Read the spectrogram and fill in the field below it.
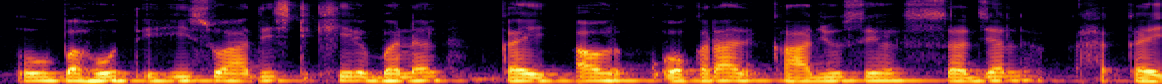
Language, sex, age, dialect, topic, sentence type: Magahi, male, 18-24, Western, agriculture, statement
